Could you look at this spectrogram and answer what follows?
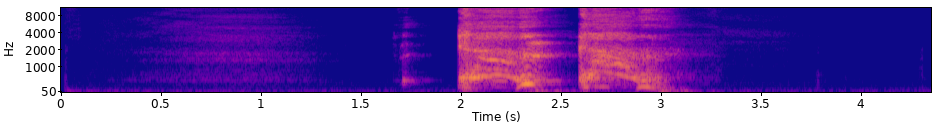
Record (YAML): cough_length: 4.4 s
cough_amplitude: 11181
cough_signal_mean_std_ratio: 0.37
survey_phase: alpha (2021-03-01 to 2021-08-12)
age: 18-44
gender: Male
wearing_mask: 'No'
symptom_cough_any: true
symptom_headache: true
smoker_status: Never smoked
respiratory_condition_asthma: false
respiratory_condition_other: false
recruitment_source: Test and Trace
submission_delay: 2 days
covid_test_result: Positive
covid_test_method: RT-qPCR
covid_ct_value: 12.7
covid_ct_gene: N gene
covid_ct_mean: 13.5
covid_viral_load: 36000000 copies/ml
covid_viral_load_category: High viral load (>1M copies/ml)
